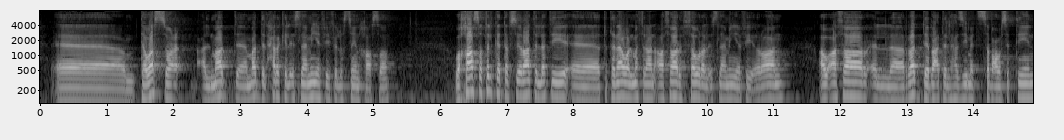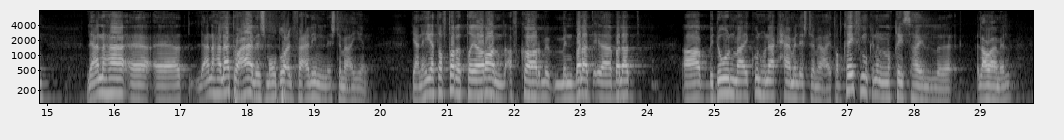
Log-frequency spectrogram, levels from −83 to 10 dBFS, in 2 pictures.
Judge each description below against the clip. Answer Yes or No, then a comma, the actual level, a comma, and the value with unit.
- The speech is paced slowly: Yes, slow, 120 wpm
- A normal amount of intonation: Yes, average, 3.7 semitones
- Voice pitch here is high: No, low, 135 Hz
